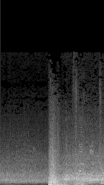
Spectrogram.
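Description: A heavy body thuds onto a wrestling ring mat.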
